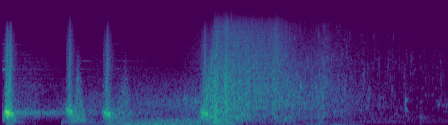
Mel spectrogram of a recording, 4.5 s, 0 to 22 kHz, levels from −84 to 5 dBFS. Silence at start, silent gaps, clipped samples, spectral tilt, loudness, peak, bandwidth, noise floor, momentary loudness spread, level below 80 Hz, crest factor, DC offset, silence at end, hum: 0.05 s; none; under 0.1%; -4 dB/octave; -36 LUFS; -12 dBFS; 15 kHz; -61 dBFS; 19 LU; -56 dBFS; 24 dB; under 0.1%; 0.8 s; none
